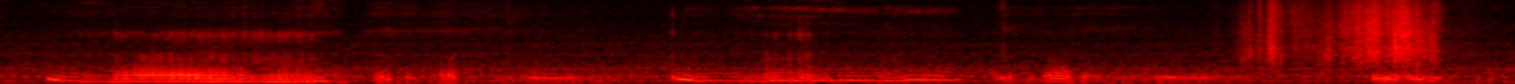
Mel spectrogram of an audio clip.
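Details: Domestic cat taking a nap on a desk: low rumbling, buzzy snores on sleep breaths, with a louder hissing breath near the end; snoring.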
